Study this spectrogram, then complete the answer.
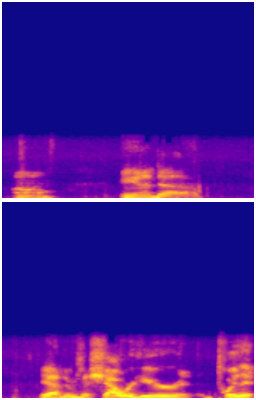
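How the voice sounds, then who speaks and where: A man with a fairly high pitch and ordinary pitch variation is heard over noticeable background noise. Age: 60s. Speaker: vlogger. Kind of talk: casual vlog monologue. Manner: halting, many fillers.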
